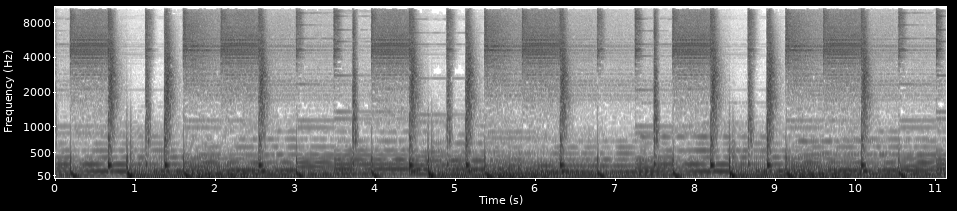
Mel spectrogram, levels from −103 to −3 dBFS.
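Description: Throughout the clip, a wrong sample rate slows everything to about 0.69 times normal speed and drops pitch by about 6.45 semitones, which fits 32 kHz material played back at 22 kHz. Because speed and pitch fall together by one ratio, this is distinct from a pitch shift or time stretch, which alter only one.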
